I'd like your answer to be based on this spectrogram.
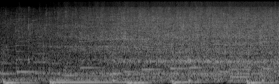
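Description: White wine poured into a hot pan to deglaze a seafood risotto alla pescatora gives a loud, continuous sizzle and hiss with faint bubbling, steady from start to finish.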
